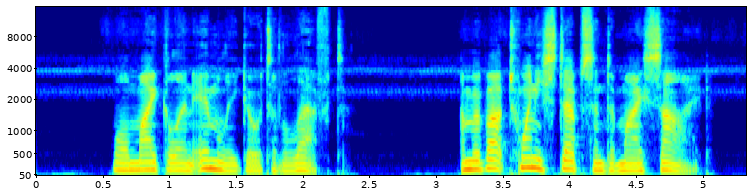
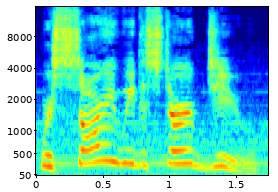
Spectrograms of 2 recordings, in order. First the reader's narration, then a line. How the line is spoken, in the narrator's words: He screams into the woods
